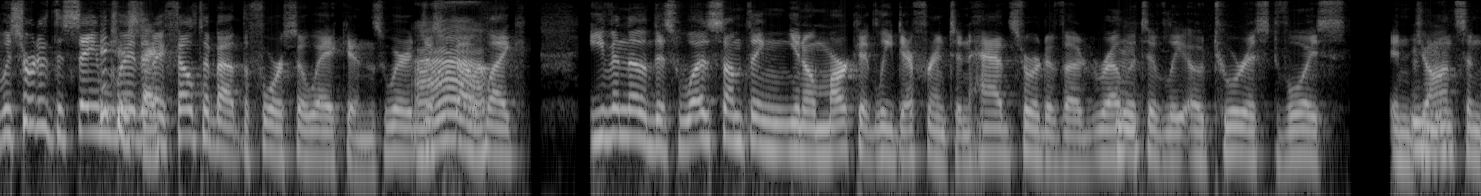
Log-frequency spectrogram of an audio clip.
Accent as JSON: {"language": "English", "town": "Toronto", "region": "Ontario", "country": "Canada", "said": "I'm from Toronto"}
